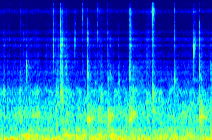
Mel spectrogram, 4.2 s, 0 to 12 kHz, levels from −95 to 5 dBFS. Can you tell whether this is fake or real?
fake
